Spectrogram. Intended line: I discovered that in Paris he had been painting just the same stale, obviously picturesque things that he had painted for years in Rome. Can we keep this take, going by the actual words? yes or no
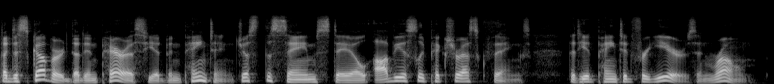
yes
